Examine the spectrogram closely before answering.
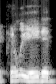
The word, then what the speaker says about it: pileated: The bird is named after the red crest, which is known as the pileum scientifically. That's why I choose the pileated pronunciation. If you say pileated, that's perfectly okay too.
